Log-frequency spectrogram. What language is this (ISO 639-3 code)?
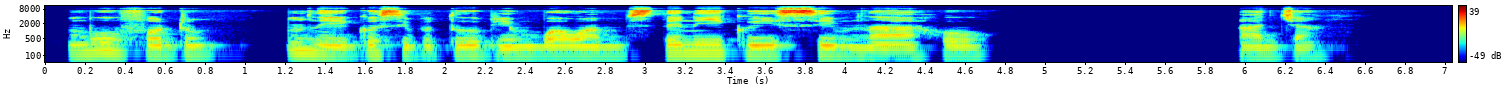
ibo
